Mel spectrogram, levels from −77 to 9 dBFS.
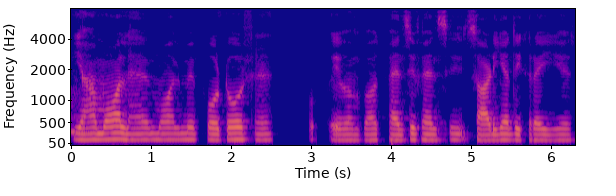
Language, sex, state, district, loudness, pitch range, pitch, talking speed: Hindi, male, Andhra Pradesh, Guntur, -30 LUFS, 120-130 Hz, 125 Hz, 140 wpm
